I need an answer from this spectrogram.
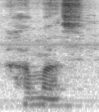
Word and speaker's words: jamás: Y por último, el acento además, la palabra además y la palabra jamás. Llevan acento en la última sílaba o última vocal, que es la A, y termina en consonante S.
